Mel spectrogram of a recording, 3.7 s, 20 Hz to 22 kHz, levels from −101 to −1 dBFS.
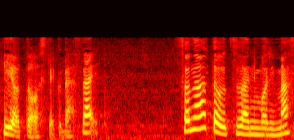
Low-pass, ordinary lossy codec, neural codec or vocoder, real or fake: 7.2 kHz; MP3, 64 kbps; vocoder, 44.1 kHz, 128 mel bands, Pupu-Vocoder; fake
